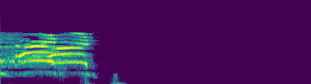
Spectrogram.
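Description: Cartoon-like vocal sound effect of an end-screen logo sting: high, gliding, meow-like calls that stop suddenly well before a second in, followed by two short low thumps.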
